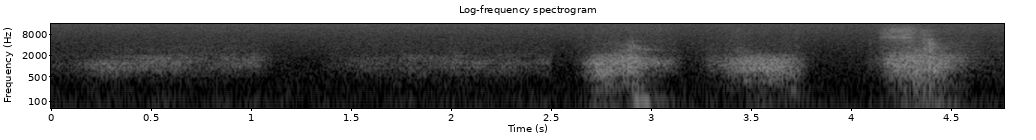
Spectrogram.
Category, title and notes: Sound effects > Objects / House appliances
Shoe sole on bedside matt 2x slow 3x fast
Rubbing the sole of my foot on the soft bedside matt while wearing slippers. 2x slow foot movement and then 3x fast foot movement. The sound was very faint, especially for the slow movements, and I had to boost the volume quite a bit and use noise reduction in Audacity. Recorded with Zoom H1.
Dare2025-08, foot, friction, matt, rubbing, shoe, soft, sole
